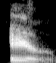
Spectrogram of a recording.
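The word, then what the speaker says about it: Aire: And now his name is Air with a silent E on the end.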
